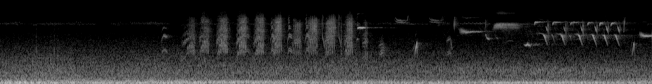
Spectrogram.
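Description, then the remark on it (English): A song sparrow sings a rapid, buzzy trill of about eight notes, followed by sharp high whistles and a quick series of chirps, over a steady low rumble. “Song Sparrow right behind 5-7.”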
